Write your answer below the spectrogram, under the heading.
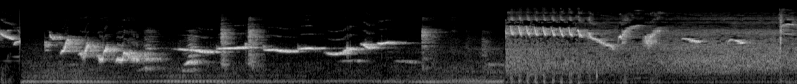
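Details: White-rumped shama (murai batu) song for tutoring other shamas: descending whistled notes and warbles over a low steady hum, then an abrupt switch to loud high trills and swooping whistles.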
